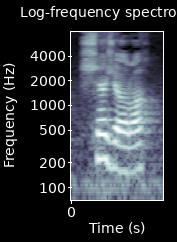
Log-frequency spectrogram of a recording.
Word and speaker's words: شجرة: شجرة. شجرة، نجد في كلمة شجرة انتهت بالتاء المربوطة، والتاء المربوطة مثل ما ذكرنا سابقا تنطق تاء وتنطق هاء عند الوقف.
